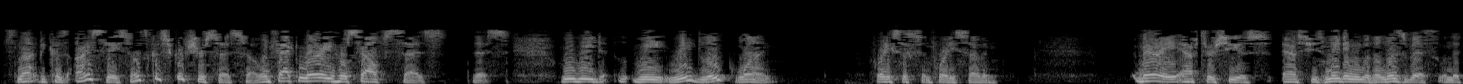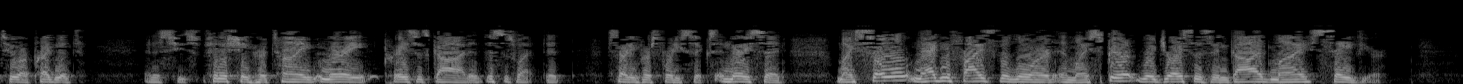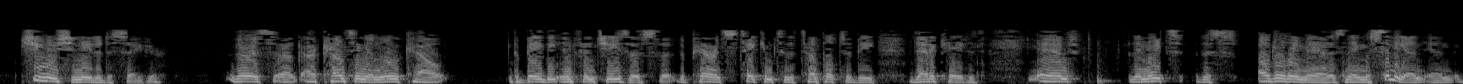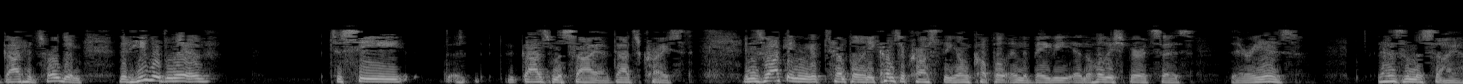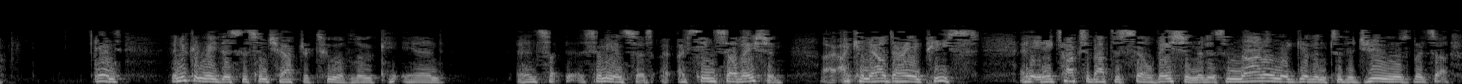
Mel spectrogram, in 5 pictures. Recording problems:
distortion; heavy; 7 dB below the speech
garbled, watery; badly

